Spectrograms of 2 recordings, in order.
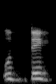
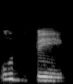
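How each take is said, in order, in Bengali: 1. d-এর পরে কোনো b ধ্বনি শোনা যায় না। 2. d-এর পরে একটি b ধ্বনি শোনা যায়। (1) "উদ্বেগ বলা যাবে না।" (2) "কি বলতে হবে?"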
